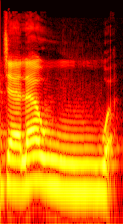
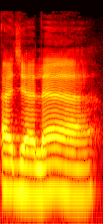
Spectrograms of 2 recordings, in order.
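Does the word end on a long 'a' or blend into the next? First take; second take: blends on; long a. First: The final n merges into the following word. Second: The word ends on a long a vowel. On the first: The reading continues without stopping. "If you continue, yeah, ajalaw, idgham" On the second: The reading stops at this word. "if you stop here, ajala, the tanween will be changed to alif mat"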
